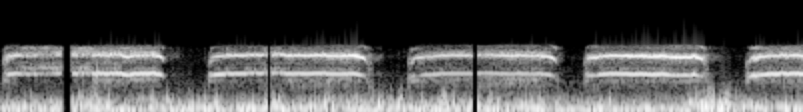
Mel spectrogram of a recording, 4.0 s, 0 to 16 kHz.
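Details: Morning begging of a peregrine falcon chick asking its parents for food, Manchester, New Hampshire, late June 2019; five long, even, nasal wails, each nearly a second, separated by short gaps over low rumble.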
